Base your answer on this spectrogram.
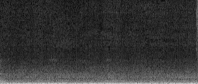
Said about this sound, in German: Hier ist ganz schön Verkehr auf der Straße, muss ich sagen.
